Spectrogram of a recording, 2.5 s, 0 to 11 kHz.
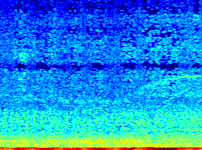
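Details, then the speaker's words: GLI with 4A-FE engine idling: low drone swelling and dipping every second or so; high, unstable hunting idle, cause not yet found; a missing screw was noted. "so mataas ang idle niyan boss Nasaan lang eh magalaw yung RPM magalaw"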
